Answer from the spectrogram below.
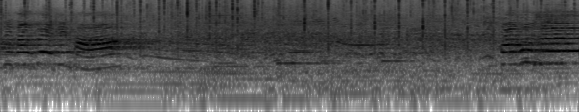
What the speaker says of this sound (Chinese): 欢呼声 不要断，继续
